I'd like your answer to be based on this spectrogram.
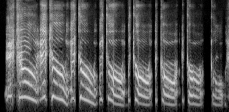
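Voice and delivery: high voice fading like an echo; canyon echo. Pretend. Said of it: "he'd be doing this".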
